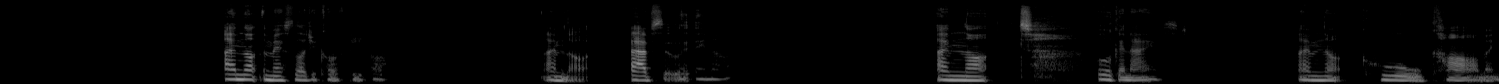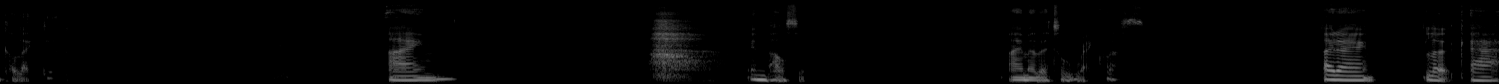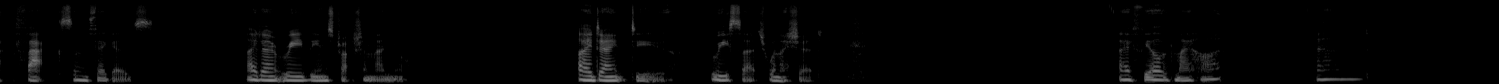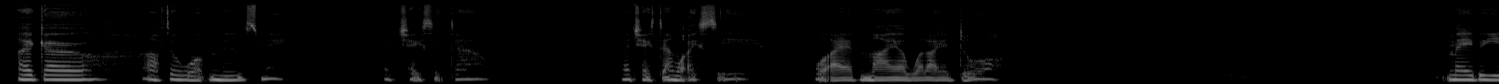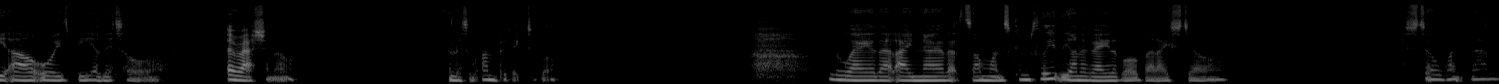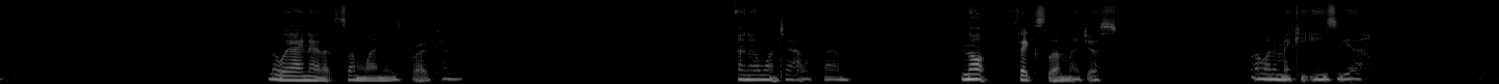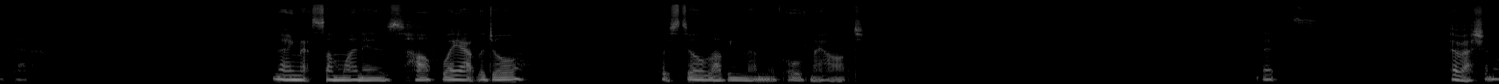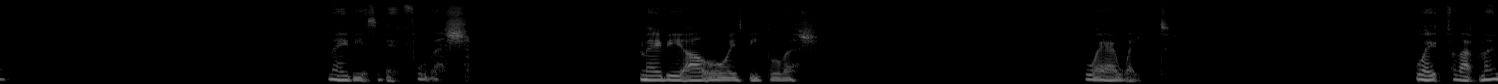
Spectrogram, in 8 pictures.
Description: [F4A]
